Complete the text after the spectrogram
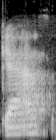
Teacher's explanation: The g sound is a voiced stop sound.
